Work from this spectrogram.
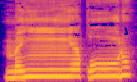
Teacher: نون کی آواز ناک میں غنہ کے ساتھ ٹھہر رہی ہے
